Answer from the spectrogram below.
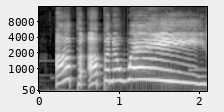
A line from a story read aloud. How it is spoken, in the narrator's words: she cried, flying backwards and forwards on the swing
